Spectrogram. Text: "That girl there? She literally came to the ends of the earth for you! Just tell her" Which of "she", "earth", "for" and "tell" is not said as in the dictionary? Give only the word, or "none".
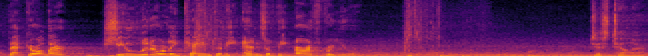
none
